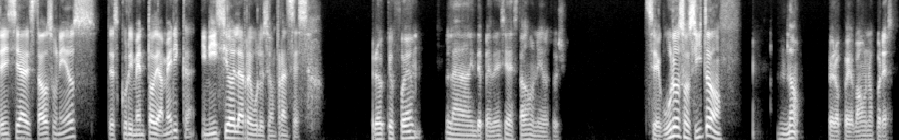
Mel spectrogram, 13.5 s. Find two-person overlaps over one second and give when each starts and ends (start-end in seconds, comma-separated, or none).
none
